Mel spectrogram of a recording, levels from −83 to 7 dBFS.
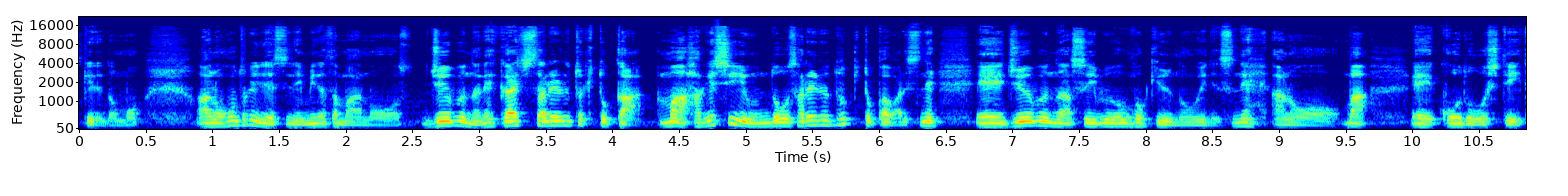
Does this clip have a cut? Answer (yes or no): no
